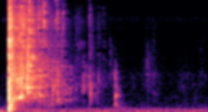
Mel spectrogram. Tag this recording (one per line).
bottle-breaking
heavy
liquid-filled
bottle-smash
